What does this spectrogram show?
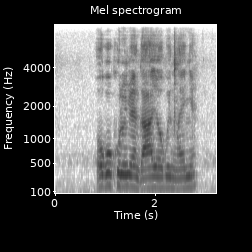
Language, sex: Zulu, male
